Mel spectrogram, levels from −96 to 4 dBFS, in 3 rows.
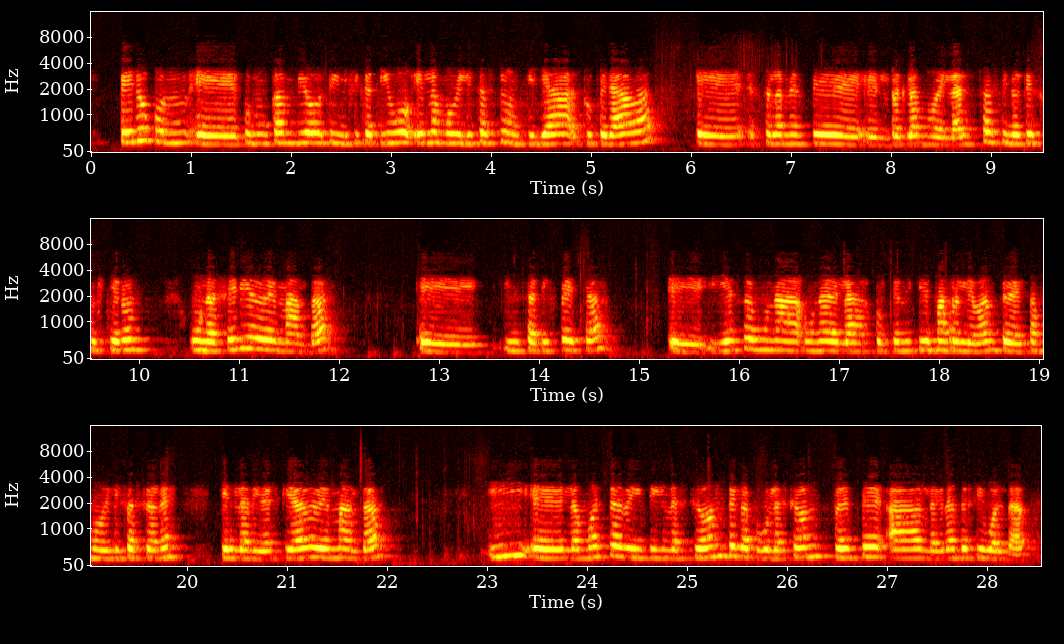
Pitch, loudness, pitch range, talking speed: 250 Hz, -22 LUFS, 235-275 Hz, 135 wpm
